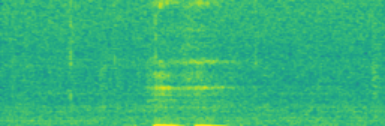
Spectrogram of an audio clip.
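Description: A young woman makes a short, quiet sound with her voice, close by.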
